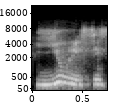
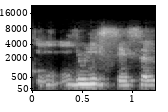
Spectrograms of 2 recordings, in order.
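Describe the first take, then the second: First: The opening 'you' sound is emphasized. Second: The opening sound is said in the standard way. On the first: "I'm pronouncing Ulysses" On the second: "like the right pronunciation"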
